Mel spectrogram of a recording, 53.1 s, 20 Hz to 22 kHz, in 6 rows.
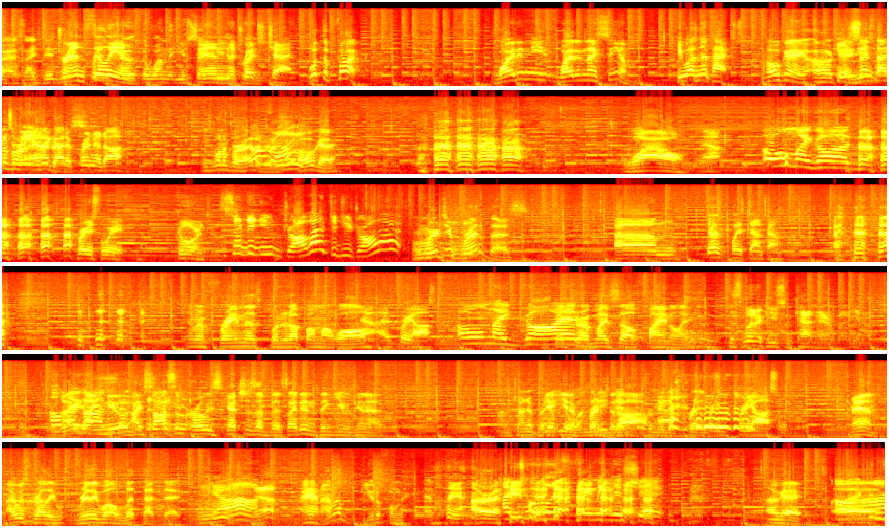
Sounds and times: Music: 0:00.0 - 0:53.0.

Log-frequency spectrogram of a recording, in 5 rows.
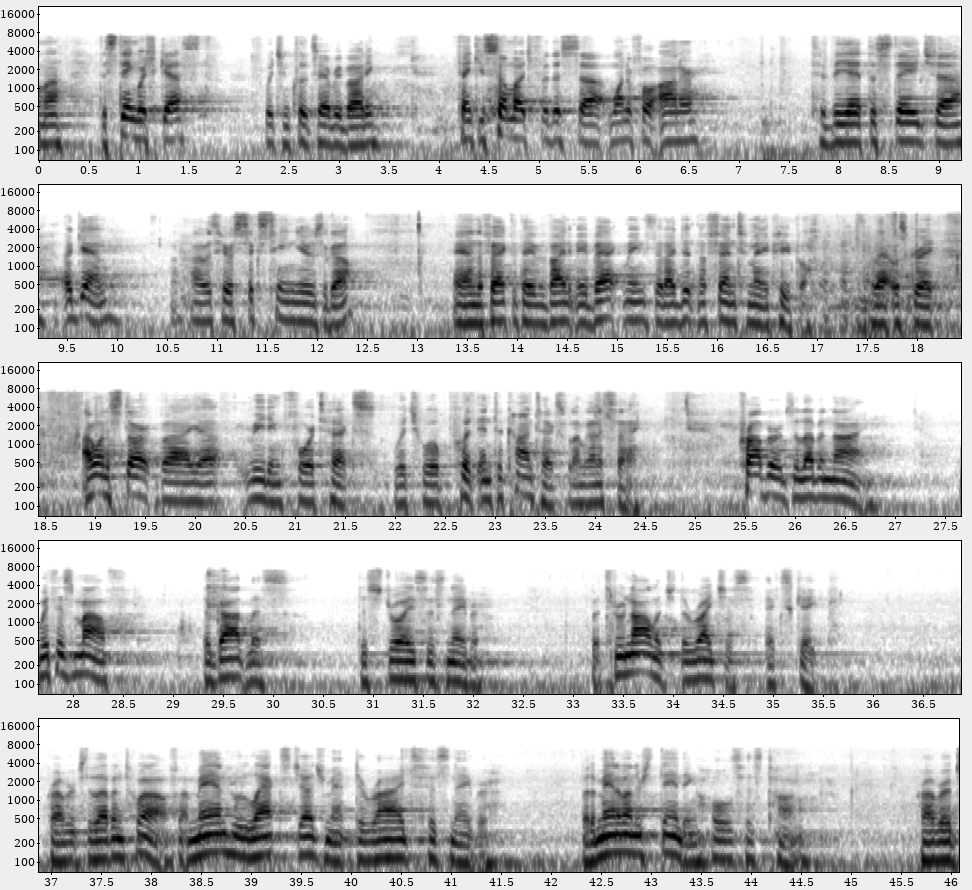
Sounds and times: Male speech, man speaking: 0:00.0 - 0:03.5, 0:04.2 - 0:06.8, 0:07.7 - 0:12.4, 0:13.4 - 0:18.3, 0:18.9 - 0:24.5, 0:25.4 - 0:26.9, 0:27.6 - 0:28.7, 0:29.3 - 0:30.3, 0:30.9 - 0:32.2, 0:33.2 - 0:35.6, 0:37.0 - 0:41.6, 0:42.3 - 0:44.8, 0:45.7 - 0:46.0
Narration, monologue: 0:00.0 - 0:46.0.

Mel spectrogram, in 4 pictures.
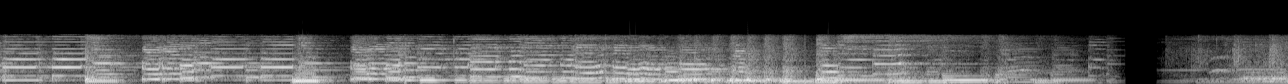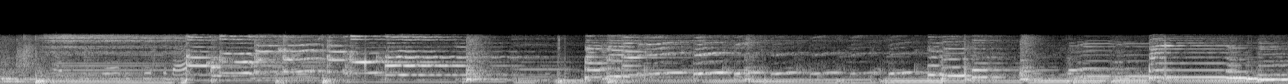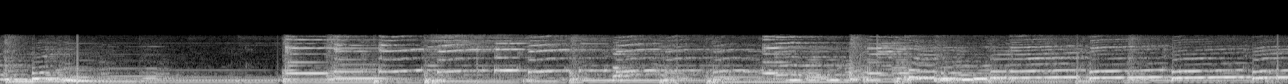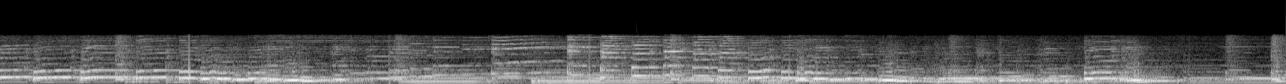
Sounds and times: Music: 0:00.0 - 0:51.5.

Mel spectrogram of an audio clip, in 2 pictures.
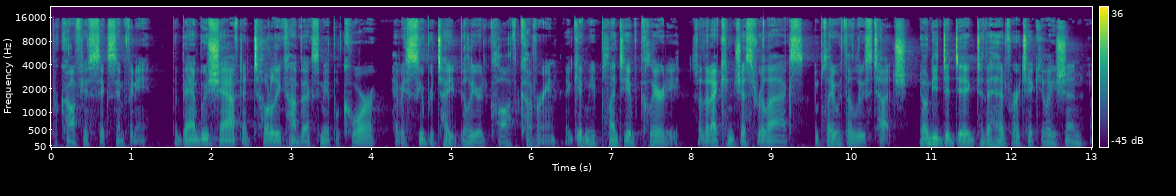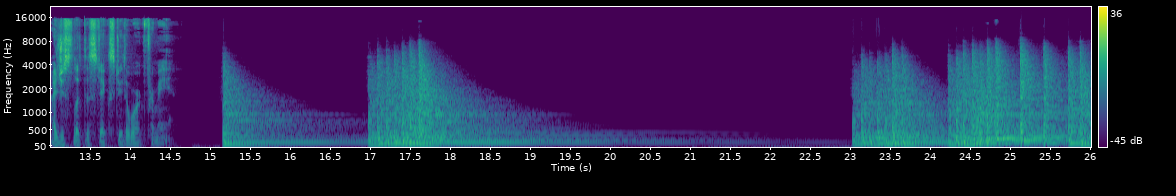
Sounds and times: Speech: 0:00.0 - 0:14.6.

